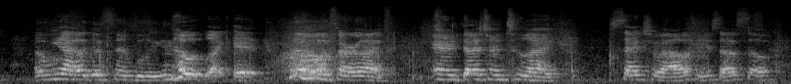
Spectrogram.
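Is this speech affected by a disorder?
Yes: cerebral palsy.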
